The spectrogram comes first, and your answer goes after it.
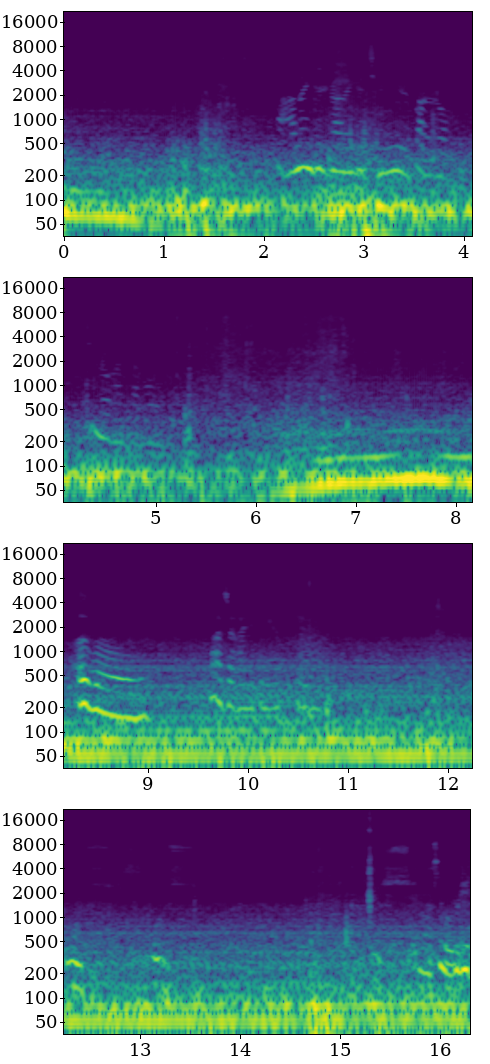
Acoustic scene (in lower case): car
